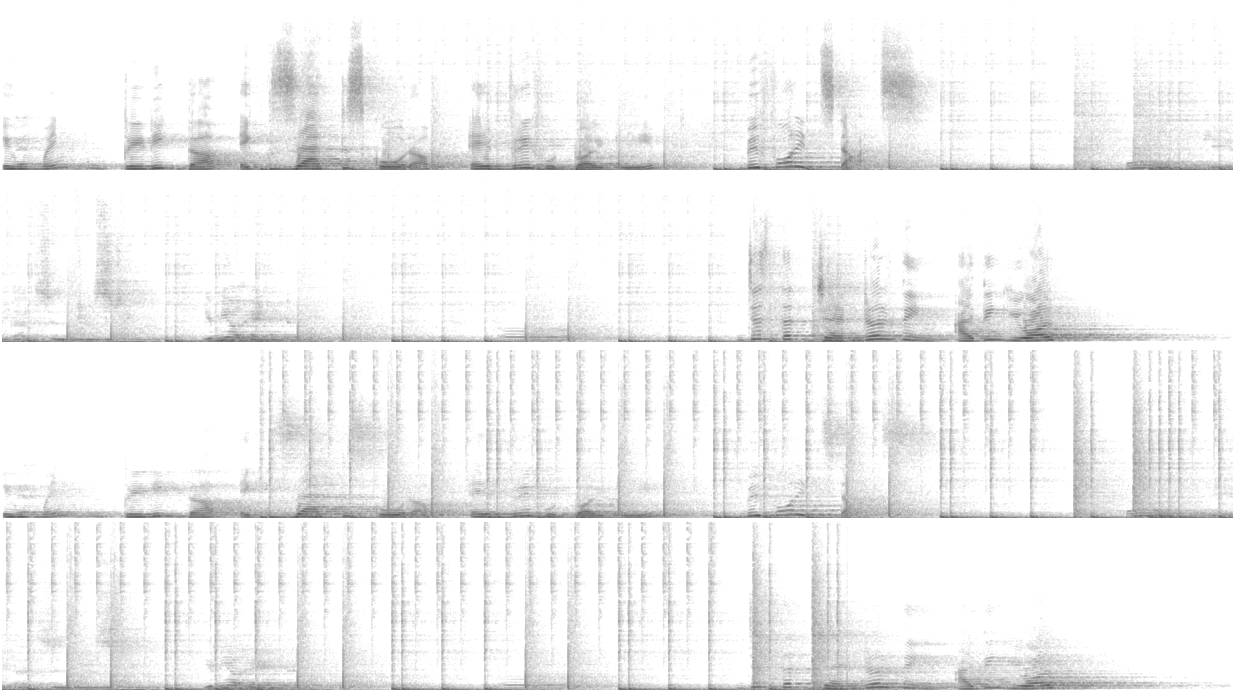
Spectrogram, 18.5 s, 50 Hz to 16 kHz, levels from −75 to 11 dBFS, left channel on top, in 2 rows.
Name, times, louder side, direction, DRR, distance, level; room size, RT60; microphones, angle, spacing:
voice 1, 0.0-4.9 5.5-6.9 13.0-13.5 14.7-17.1, left 3 dB, 45° left, 8 dB, 0.4 m, -29 dB
sound 1, 1.9-15.6, right 2 dB, 80° right, 0.9 m, -32 dB
voice 2, 8.4-10.4 10.7-11.3, left 1 dB, 65° left, 0 dB, 2.2 m, -35 dB
17.5 x 12.0 x 4.5 m, 2.2 s
head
